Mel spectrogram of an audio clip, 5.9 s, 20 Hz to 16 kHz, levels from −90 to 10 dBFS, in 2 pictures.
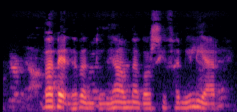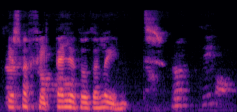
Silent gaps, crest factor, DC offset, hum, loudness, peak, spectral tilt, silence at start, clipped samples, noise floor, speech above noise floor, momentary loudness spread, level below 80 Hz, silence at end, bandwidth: none; 24 dB; under 0.1%; none; -23 LUFS; 0 dBFS; -5.5 dB/octave; 0.15 s; under 0.1%; -43 dBFS; 20 dB; 18 LU; -60 dBFS; 0.15 s; 11.5 kHz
